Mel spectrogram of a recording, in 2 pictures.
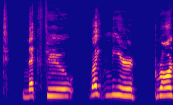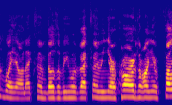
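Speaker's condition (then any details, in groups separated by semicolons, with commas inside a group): Cerebral palsy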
